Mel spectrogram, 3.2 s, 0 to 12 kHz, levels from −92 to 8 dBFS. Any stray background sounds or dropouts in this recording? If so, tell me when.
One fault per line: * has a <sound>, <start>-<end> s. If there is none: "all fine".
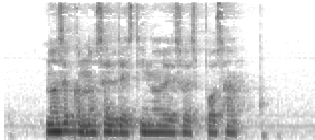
all fine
